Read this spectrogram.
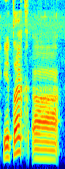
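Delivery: ordinary talk, nothing marked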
